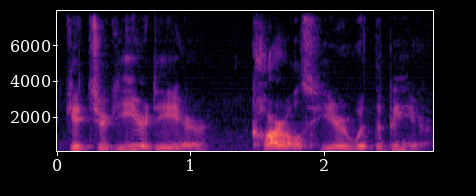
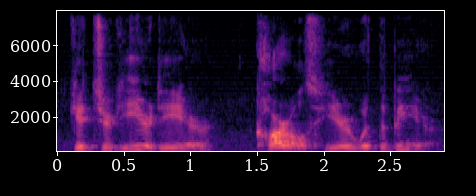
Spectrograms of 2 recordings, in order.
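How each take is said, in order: First: It is slow with an American accent. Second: The same.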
